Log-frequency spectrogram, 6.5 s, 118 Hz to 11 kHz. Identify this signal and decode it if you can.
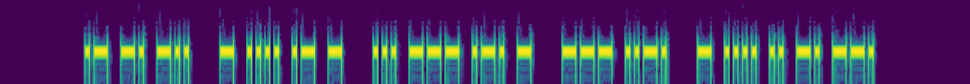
Morse code, heard as a keyed tone, about 40 wpm, 700 Hz. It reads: AND THAT SORT OF THING
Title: Sets of 5 Words Encore2 40wpm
